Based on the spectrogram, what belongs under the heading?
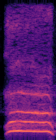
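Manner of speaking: loud, very high mock yelp; startled yelp. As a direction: re-enact a sudden shriek mid-call. Re-enacts startled yelp on call.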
